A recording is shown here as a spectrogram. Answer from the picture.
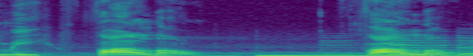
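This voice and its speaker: A woman speaks at a very slow pace with music playing in the background. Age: 80s+. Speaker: poet. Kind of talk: poetry reading.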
